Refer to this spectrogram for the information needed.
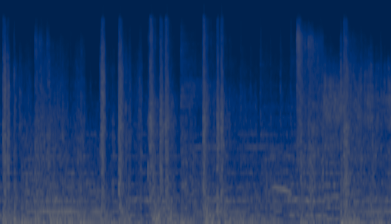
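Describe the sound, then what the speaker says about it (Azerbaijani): Artillery fire in wartime: dense, loud, overlapping booms and sharp blasts that repeat in rapid, irregular succession with hardly a pause. "dəqiq artilleriya atışları ilə məhv edildi"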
